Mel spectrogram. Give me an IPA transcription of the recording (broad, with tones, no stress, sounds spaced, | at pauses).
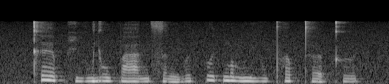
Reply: kʰ ɛː˥ p̚ h iː˨˧ w j o˧ w p aː˨ n s ɐ˨˩ ŋ w ɵ˨˥ t̚ p ɵ˥ t̚ m ɐ˧ m n̪ iː˨ w pʰ ɐ˧ p̚ t̪ʰ œː˨˩ kʰ ɵ˨˥ t̚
